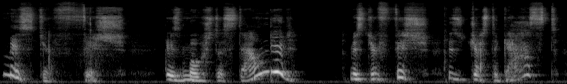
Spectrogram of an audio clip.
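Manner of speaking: storyteller hamming up the fish's shock; astounded narration. A narrator's reading. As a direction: read it with wide-eyed wonder.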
